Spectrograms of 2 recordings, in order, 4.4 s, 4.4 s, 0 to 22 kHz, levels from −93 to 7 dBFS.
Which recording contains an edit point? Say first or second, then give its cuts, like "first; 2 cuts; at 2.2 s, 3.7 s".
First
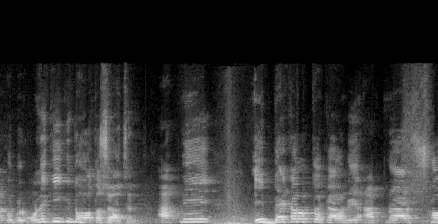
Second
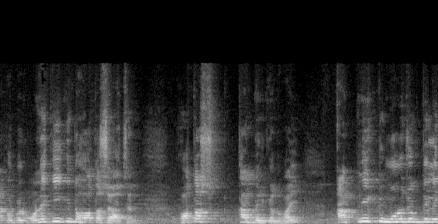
first; 1 cut; at 1.4 s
